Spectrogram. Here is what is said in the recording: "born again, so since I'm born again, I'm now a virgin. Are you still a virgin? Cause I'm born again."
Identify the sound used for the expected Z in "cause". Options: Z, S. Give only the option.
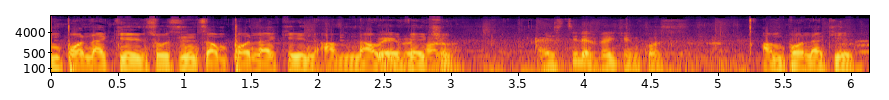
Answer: S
